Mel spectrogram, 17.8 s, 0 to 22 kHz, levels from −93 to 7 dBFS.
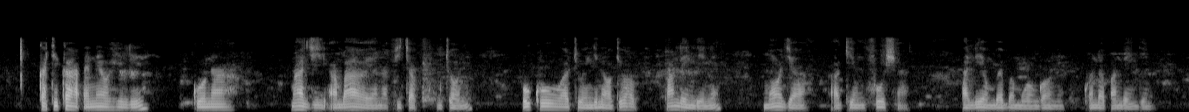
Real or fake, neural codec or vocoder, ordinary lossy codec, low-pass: real; none; AAC, 32 kbps; 5.4 kHz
